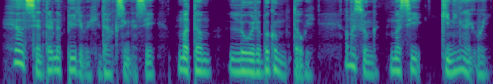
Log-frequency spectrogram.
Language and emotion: Manipuri, fearful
